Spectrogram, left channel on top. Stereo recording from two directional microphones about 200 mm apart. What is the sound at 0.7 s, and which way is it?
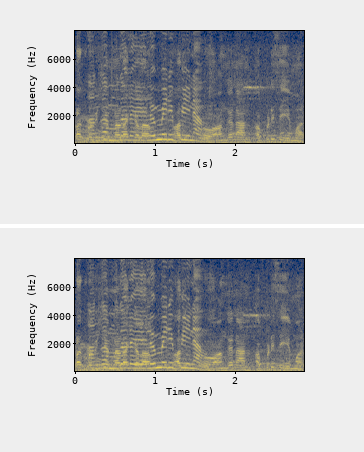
Speech, 35° right (ahead or behind).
